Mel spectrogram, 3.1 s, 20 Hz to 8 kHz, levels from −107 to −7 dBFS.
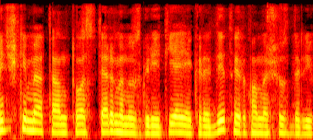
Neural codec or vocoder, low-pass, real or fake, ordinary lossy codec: codec, 16 kHz, 4 kbps, FunCodec, trained on LibriTTS, 50 frames a second; 7.2 kHz; fake; AAC, 32 kbps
